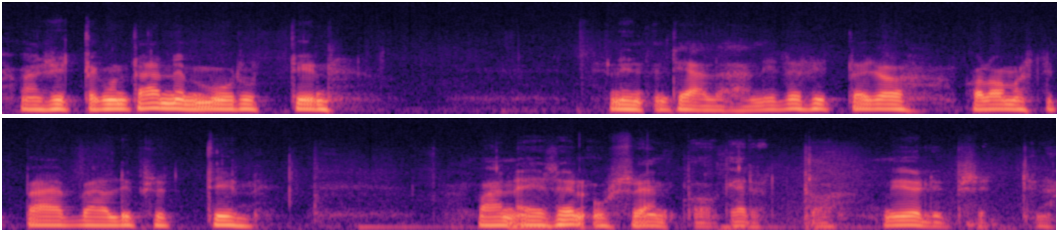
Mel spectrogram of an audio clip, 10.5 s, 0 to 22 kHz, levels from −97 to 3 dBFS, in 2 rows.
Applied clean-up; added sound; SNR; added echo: none; none; none; none.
